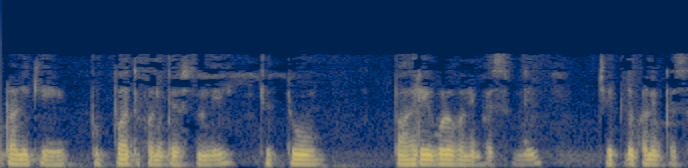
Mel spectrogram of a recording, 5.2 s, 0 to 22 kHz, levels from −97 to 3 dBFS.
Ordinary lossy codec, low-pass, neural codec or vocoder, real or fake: MP3, 24 kbps; 7.2 kHz; codec, 44.1 kHz, 7.8 kbps, DAC; fake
